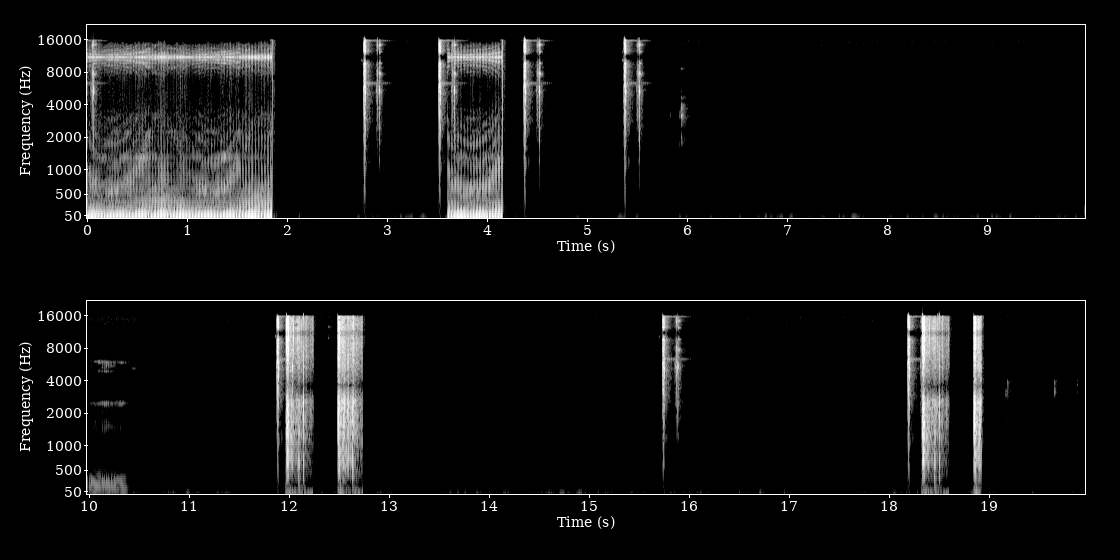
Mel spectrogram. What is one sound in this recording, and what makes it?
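Short game sound effects play in brief bursts with silence between them.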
